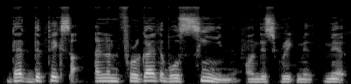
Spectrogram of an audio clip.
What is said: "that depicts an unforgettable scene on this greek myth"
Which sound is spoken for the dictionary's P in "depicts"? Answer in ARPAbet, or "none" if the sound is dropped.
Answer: P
